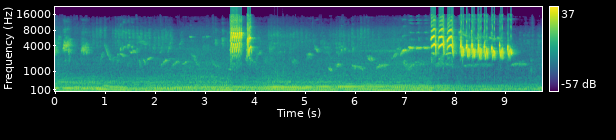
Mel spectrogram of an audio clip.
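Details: Orange-headed thrush giving scattered soft whistles under a strong low droning hum, then two short bursts of loud, harsh, rapidly repeated notes.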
